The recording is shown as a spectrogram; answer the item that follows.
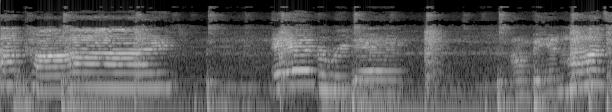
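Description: A young boy singing into a handheld microphone, holding long notes that bend and slide between pitches, over a backing track of sustained low chords.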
